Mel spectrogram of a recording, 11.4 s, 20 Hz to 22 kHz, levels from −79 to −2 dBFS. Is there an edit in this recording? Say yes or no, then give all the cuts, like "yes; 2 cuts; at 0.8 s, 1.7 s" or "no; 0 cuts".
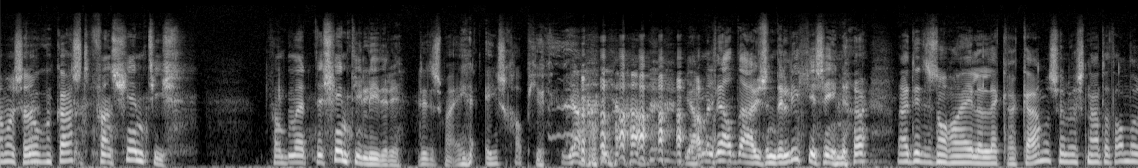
yes; 3 cuts; at 2.9 s, 4.2 s, 7.1 s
